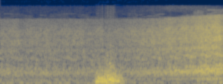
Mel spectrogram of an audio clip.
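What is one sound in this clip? A bus door thumps shut.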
